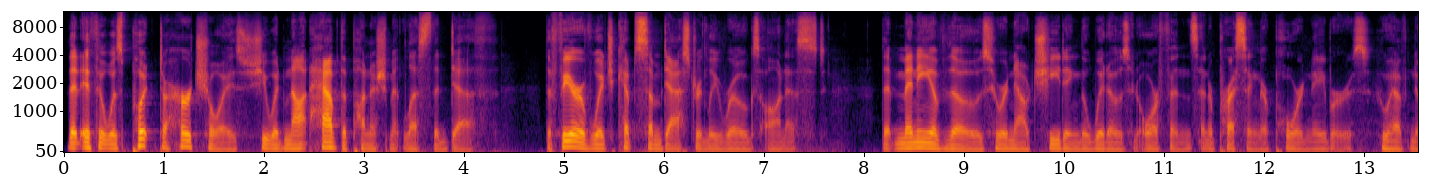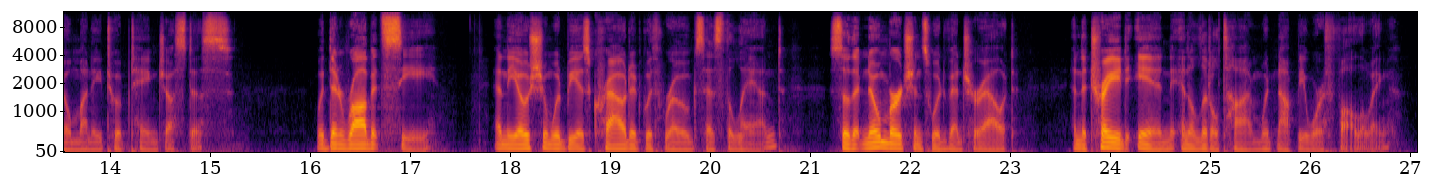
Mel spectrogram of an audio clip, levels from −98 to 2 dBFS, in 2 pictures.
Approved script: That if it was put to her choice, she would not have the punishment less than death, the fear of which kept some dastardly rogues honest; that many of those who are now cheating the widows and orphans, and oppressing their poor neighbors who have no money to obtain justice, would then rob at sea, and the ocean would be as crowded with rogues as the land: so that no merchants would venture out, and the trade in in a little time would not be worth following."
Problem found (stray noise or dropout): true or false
false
